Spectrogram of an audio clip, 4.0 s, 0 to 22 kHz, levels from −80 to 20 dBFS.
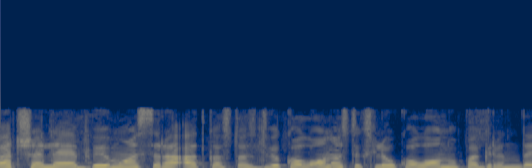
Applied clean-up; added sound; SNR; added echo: none; none; none; none.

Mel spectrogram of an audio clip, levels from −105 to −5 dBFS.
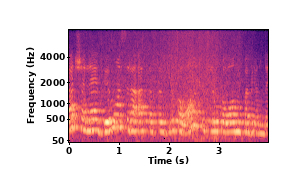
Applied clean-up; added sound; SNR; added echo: none; Waves, surf; 17 dB; reverberation time 0.8 s.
